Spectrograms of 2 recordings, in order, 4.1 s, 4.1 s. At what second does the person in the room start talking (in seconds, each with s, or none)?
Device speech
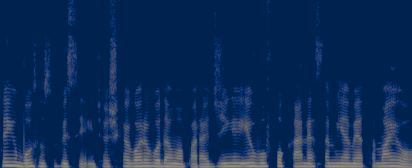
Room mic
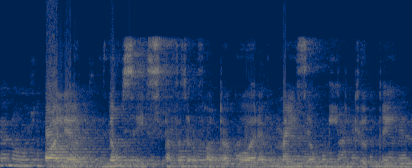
0.4 s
